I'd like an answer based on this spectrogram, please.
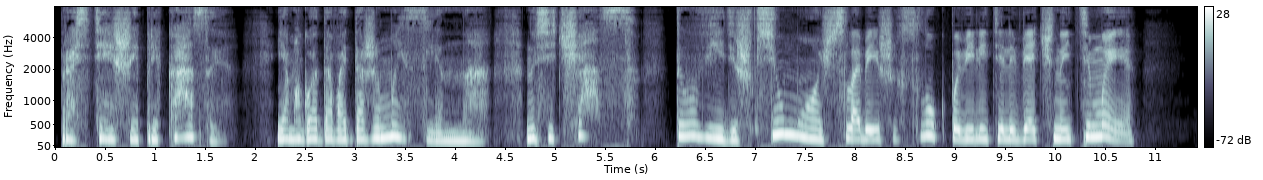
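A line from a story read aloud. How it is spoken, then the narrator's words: Irritated hiss. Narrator (Russian): Уже с изрядной долей раздражения прошипело ее величество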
